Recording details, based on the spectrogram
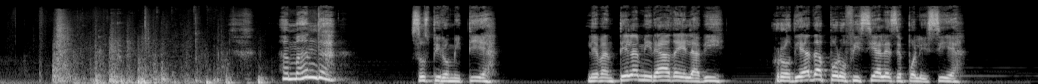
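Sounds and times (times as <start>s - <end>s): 
person falling onto kitchen floor: 0.3s - 2.8s
back door banging open: 0.5s - 2.9s
speech: 2.8s - 3.5s, 4.2s - 5.0s, 5.9s - 9.7s.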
